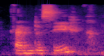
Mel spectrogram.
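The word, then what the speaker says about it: Phantaci: P-H-A-N-T-A-C and then small I. – And how do you pronounce it? – Fantasy. – Yes! – Fantasy. His album name. – But with a twist, with a P-H and a C-I.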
